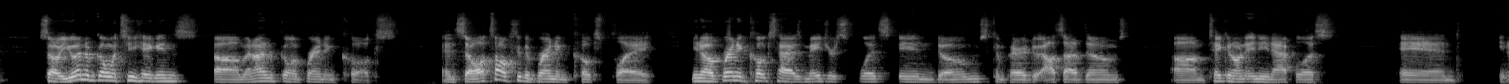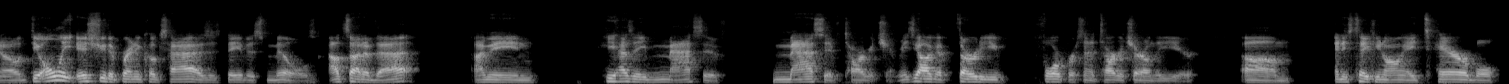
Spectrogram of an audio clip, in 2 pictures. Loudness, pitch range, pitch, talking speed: -24 LUFS, 105-130 Hz, 115 Hz, 175 wpm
